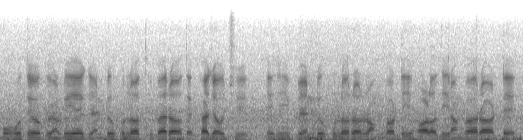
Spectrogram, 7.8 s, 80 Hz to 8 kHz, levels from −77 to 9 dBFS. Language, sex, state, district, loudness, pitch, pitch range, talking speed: Odia, male, Odisha, Malkangiri, -17 LUFS, 115 Hz, 115-120 Hz, 100 wpm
